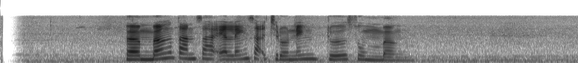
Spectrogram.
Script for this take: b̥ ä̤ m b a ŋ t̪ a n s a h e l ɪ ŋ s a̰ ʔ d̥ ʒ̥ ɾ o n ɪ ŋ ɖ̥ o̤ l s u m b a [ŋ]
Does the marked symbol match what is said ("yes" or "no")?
yes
